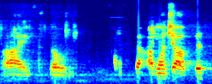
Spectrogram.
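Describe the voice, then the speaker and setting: A man's voice: medium pitch, flat delivery, unhurried, husky. A man calling in over a crackly phone line on speaker that fades in and out, earnestly lecturing and repeating himself for emphasis. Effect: crackly phone line on speaker, fading in and out. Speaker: caller.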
